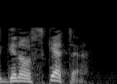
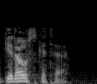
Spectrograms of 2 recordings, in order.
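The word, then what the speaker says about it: ginosketa (γινώσκετε): Now, as it appears in the text, it's ginosketa. Right here, ginosketa. G-I-N-O. That's the long O, the omega. It looks like a W. G-I-N-O-S-K-E-T-E, ginosketa.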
